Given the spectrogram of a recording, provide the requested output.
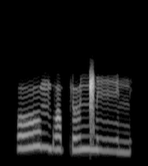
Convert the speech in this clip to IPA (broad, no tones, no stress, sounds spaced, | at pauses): oː m b ʌː p ɾ ɯ ŋ͡ǁ iː n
